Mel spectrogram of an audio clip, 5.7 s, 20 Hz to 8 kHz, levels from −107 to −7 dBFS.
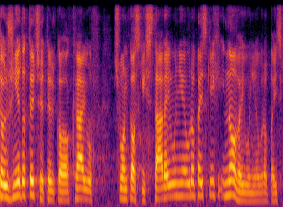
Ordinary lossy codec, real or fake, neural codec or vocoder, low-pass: none; fake; codec, 24 kHz, 6 kbps, HILCodec; 7.2 kHz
